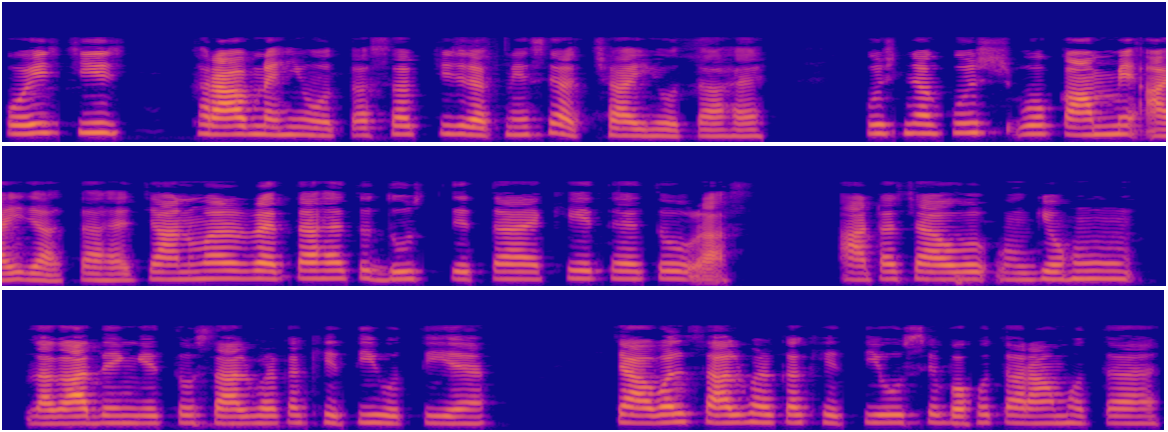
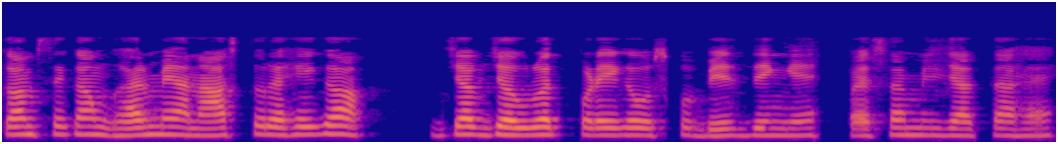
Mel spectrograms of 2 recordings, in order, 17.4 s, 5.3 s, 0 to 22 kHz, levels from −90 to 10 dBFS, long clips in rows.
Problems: constant background noise, background conversations at intervals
